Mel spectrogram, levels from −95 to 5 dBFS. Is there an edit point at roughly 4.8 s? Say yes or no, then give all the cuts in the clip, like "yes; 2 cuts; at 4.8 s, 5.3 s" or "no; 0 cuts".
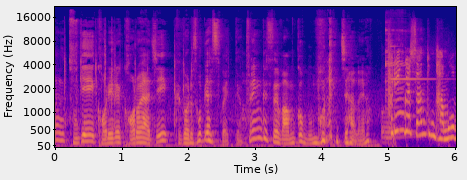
no; 1 cut; at 2.9 s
